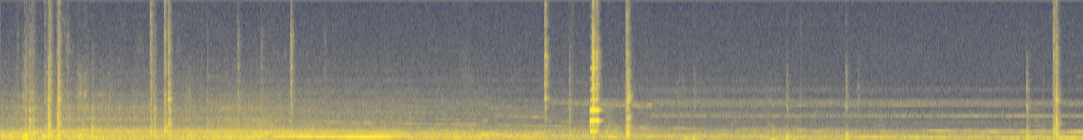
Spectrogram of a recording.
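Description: A train rumbles steadily along the tracks, its motor humming and slowly falling in pitch as it slows.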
